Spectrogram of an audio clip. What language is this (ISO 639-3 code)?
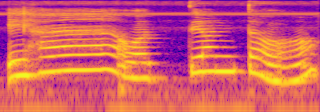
ori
